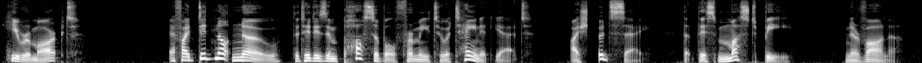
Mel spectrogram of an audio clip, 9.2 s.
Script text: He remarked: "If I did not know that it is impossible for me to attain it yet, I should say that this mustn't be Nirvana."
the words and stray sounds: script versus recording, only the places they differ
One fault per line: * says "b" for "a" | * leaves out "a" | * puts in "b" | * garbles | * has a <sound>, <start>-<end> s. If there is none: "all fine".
* has a dropout, 5.9-6.0 s
* says "must" for "mustn't"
